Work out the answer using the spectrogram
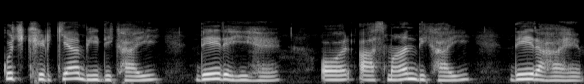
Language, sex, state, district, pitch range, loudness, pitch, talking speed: Hindi, female, Himachal Pradesh, Shimla, 200-235 Hz, -14 LUFS, 210 Hz, 135 wpm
